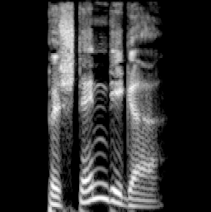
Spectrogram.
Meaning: 1. comparative degree of beständig 2. inflection of beständig: strong/mixed nominative masculine singular 3. inflection of beständig: strong genitive/dative feminine singular
- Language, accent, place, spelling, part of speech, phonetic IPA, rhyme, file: German, Germany, Berlin, beständiger, adjective, [bəˈʃtɛndɪɡɐ], -ɛndɪɡɐ, De-beständiger.ogg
